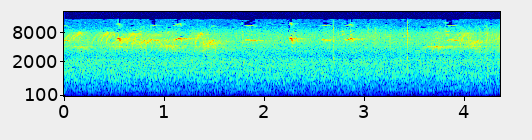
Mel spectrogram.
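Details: A male common kingfisher at the Tama River on 2013-03-21 gives brief, thin, very high whistles, about one every half second, over a steady hiss of water or insects.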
